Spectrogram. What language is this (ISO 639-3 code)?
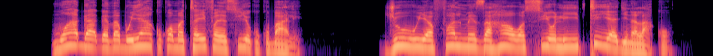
swa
